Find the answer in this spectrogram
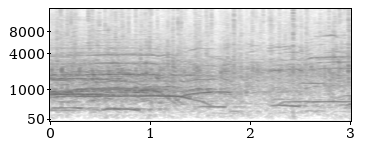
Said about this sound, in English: So as I say their name, give them applause, because they are some incredible dads from different walks of life.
